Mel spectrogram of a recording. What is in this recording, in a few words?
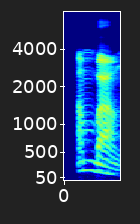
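"ambang", Malay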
